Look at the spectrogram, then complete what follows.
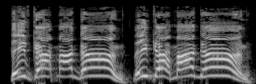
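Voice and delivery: high, loud, slow panicked yell. Acted. Old man running up the drive, loud high panicked yell. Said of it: "Otis yelled".

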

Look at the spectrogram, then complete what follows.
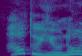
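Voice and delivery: high, wondering ask; surprised question. Retold or imitated. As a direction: ask it high, caught off guard. Mother questions daughter, surprised.

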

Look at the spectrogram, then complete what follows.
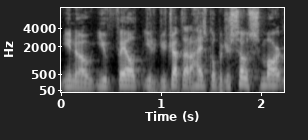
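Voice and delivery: ordinary delivery

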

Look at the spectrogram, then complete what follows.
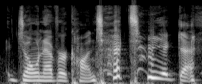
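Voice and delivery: laughing through the words; breaking into laughter. Real, not acted. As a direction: quote collapsing into giggles. Breaks up laughing mid-quote.

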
